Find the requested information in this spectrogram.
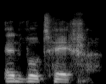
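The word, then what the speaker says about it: עדותיך: And in Hebrew, it's pronounced edvotecha.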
